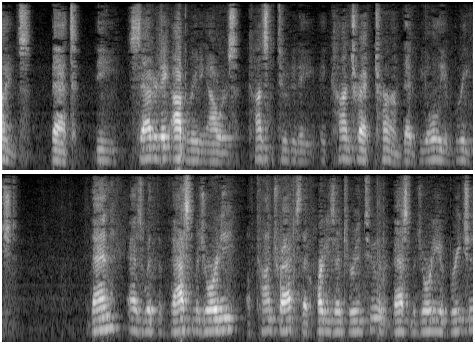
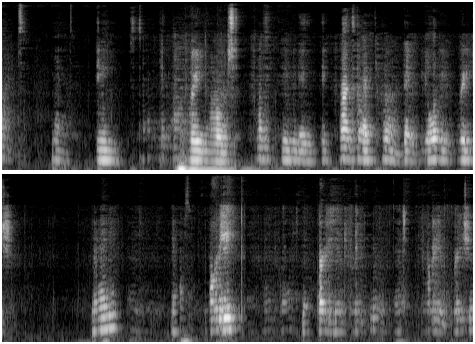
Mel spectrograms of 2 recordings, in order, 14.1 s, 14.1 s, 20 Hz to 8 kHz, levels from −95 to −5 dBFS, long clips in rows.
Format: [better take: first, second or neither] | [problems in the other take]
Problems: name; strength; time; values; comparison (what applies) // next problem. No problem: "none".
first | noise reduction (neural mask model DeepFilterNet 3)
